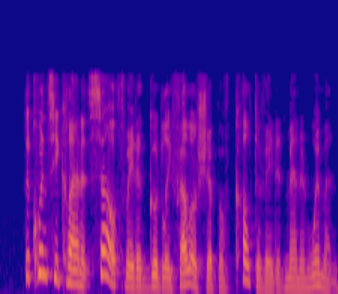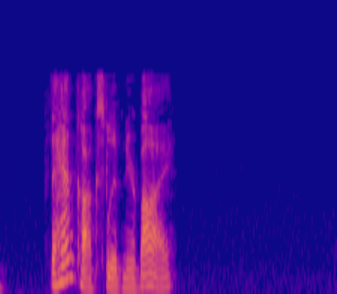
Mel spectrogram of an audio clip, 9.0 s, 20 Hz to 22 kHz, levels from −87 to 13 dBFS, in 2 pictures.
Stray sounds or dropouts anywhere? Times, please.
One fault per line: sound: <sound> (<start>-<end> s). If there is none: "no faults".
no faults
